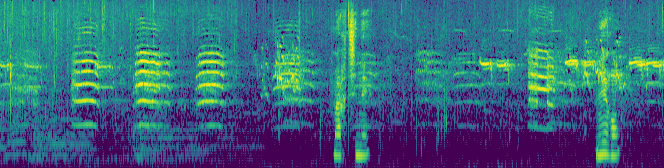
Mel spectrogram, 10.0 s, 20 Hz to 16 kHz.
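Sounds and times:
birds calling in loud harmonic honking bursts: 0.0s - 4.8s
speech: 5.0s - 5.6s, 9.0s - 9.4s.

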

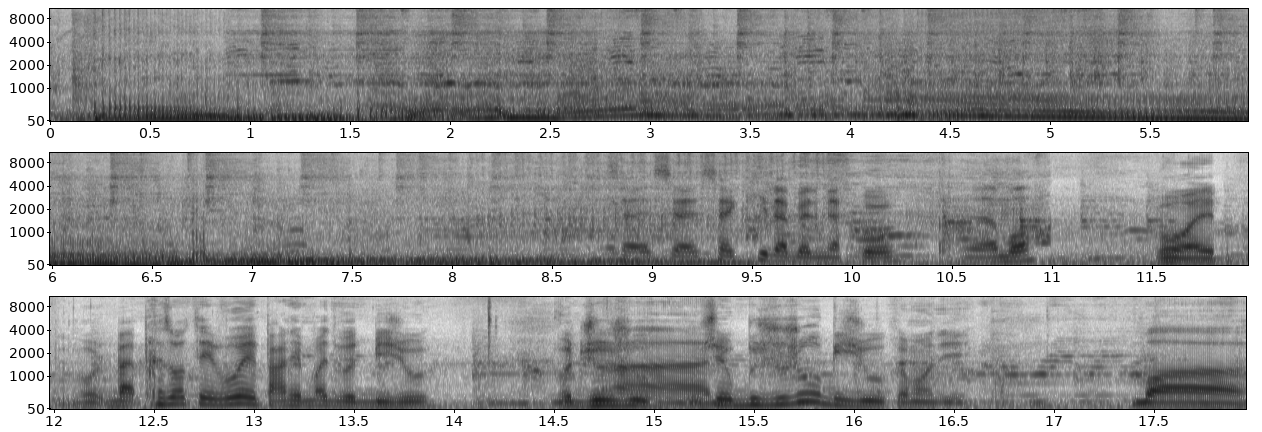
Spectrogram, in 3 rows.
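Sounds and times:
car engine roaring and revving: 0.0s - 10.1s
speech: 9.1s - 16.8s, 17.4s - 17.9s.

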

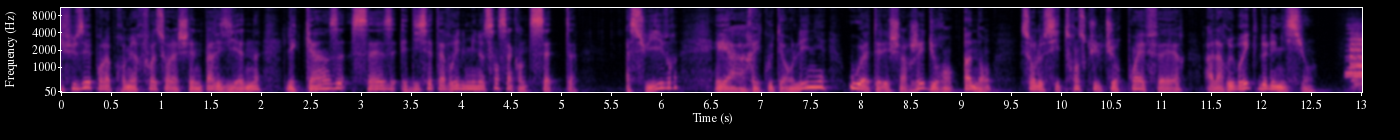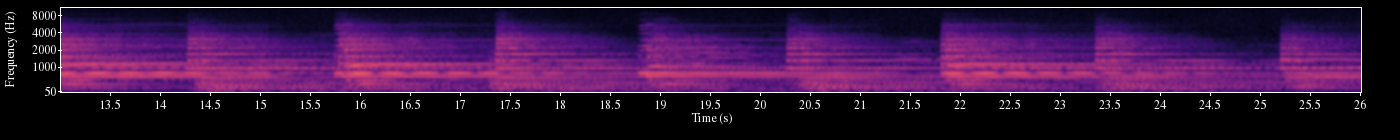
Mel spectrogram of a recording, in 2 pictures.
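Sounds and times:
speech: 0.0s - 13.0s
deep cathedral bell tolling: 12.8s - 26.0s.

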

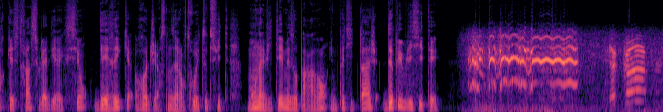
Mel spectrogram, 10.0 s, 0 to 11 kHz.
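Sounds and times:
speech: 0.1s - 7.1s
rooster crowing: 7.0s - 8.8s.

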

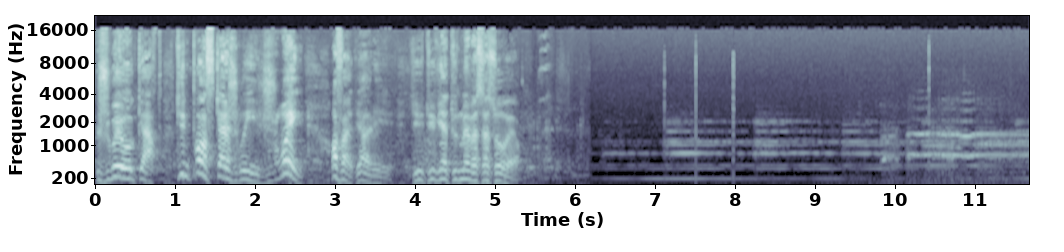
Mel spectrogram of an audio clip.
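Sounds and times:
speech: 0.0s - 5.4s
rooster crowing: 9.8s - 11.6s.

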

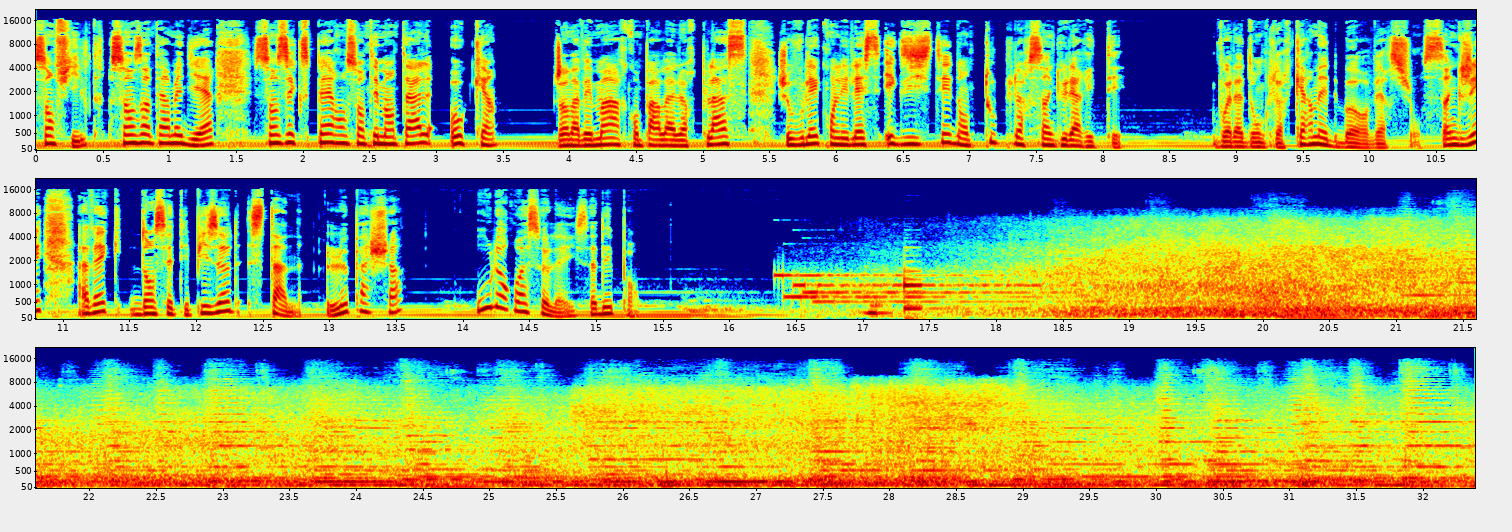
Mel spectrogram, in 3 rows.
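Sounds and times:
speech: 0.0s - 15.4s, 17.0s - 17.4s
street traffic at a bus stop: 17.4s - 32.3s
loud rumbling engine hum: 18.0s - 32.3s.

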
